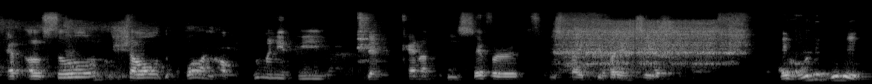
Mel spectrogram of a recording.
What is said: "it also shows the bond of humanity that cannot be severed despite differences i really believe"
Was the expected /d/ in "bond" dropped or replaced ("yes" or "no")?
yes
